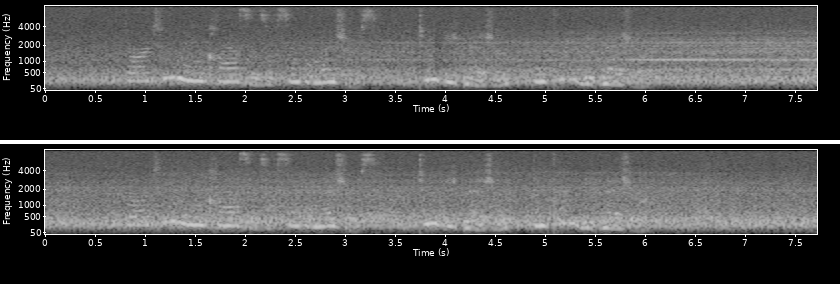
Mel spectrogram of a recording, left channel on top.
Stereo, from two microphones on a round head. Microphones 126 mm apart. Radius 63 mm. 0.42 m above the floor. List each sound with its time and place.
0.8 s a woman speaking: centre (ahead or behind), 3.5 m; by 6.1 s 50° right (ahead or behind), 3.5 m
